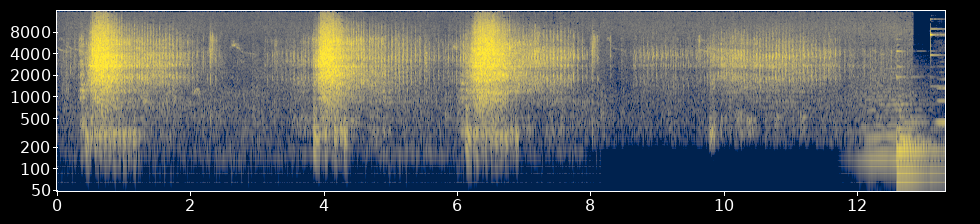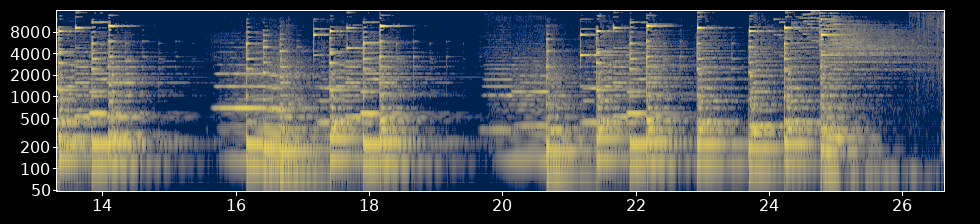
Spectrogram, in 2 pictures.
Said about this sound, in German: dass sie sich angegriffen oder bedroht fühlen, habe ich mal geschaut, gibt es denn in einem Geräuschearchiv mal ein rasselndes oder raschelndes Stachelschwein zu hören. Und da hören wir mal rein. Wie klingt so ein Stachelschwein rasseln, rascheln?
